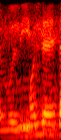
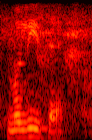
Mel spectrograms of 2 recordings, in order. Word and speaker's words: Molise: Molese, si dice Molise. – Dal Molise. – Molise.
